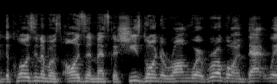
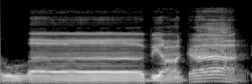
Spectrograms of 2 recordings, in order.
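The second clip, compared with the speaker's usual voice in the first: loud, hugely stretched LOVE; big drawn-out declaration of love; gushing shout; 4 semitones lower, 12 dB louder, much slower than usual. Real, not acted. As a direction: belt it out, holding the word love. Gushing over Bianca.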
